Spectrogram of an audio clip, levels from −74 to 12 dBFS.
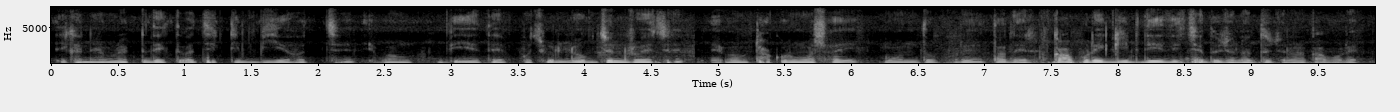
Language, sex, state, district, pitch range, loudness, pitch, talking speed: Bengali, male, West Bengal, Malda, 140-160 Hz, -22 LUFS, 150 Hz, 155 wpm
